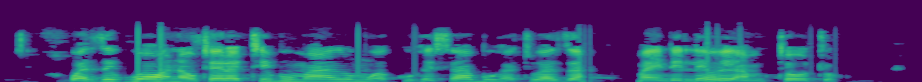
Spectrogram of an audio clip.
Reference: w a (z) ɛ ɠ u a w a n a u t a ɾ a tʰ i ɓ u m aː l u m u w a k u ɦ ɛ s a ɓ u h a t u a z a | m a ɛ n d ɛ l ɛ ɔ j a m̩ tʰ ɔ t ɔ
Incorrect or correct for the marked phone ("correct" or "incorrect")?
correct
